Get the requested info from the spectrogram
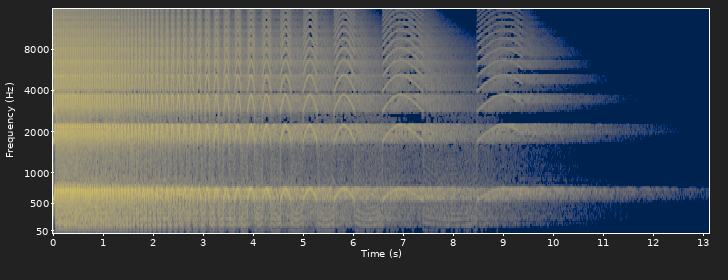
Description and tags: Wheeling Down
rising, sweep, sweeper, riser, effect, fx, sound-effect, sweeping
